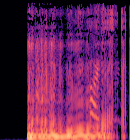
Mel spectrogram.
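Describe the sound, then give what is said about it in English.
A voice loudly imitates straining, spluttering toilet noises in one sustained burst of rumbling, wet grunts and farting sounds, with no other talk. “I mean, this is, uh, she's taking a big dump and really loosening up.”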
